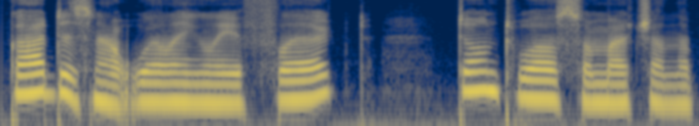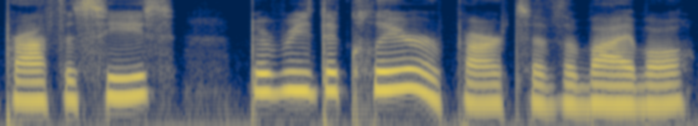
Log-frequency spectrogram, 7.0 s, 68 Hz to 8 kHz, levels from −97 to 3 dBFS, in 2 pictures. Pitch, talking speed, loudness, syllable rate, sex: 195 Hz, 170 wpm, -18 LUFS, 4.4 syllables/s, female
